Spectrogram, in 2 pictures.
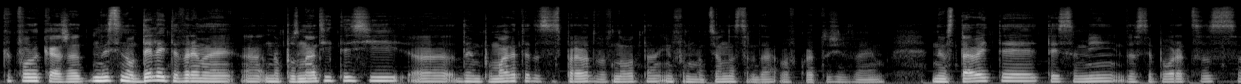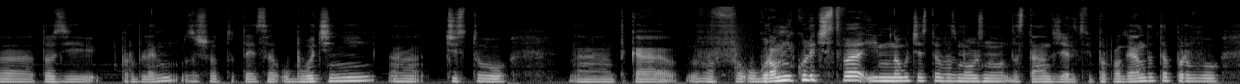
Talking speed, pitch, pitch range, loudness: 135 wpm, 135 Hz, 125-155 Hz, -22 LUFS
